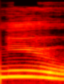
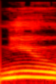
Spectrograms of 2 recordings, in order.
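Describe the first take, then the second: The two takes are said the same way.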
